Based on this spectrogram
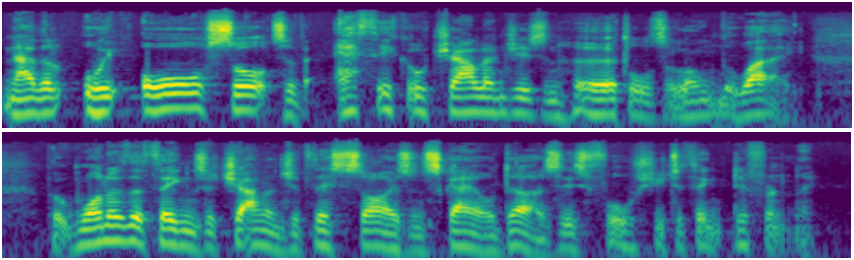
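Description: Speaking at a very fast pace, a man with a dark, mellow tone shows vocal fry and ordinary pitch variation. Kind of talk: interview answer. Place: office.

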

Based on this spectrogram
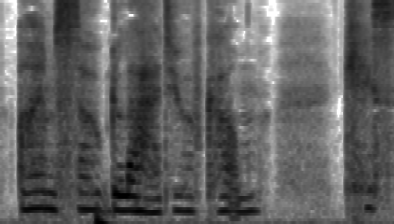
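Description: The speaker puts on a character voice at a middle pitch. Delivery is very slow in pace. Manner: seductive.

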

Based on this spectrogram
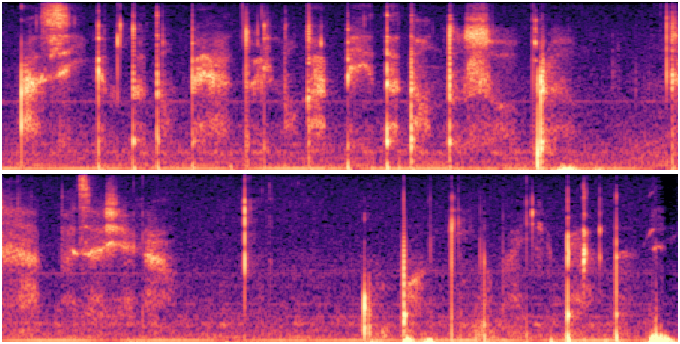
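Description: Soft-spoken whispering at a very slow pace, with long, frequent pauses, big swings in loudness and light background noise. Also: woman, dry sound with no echo. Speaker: ASMR creator. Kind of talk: casual tutorial chat, soft-spoken. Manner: soft close-mic whisper behind hand. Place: home room. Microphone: studio mic.

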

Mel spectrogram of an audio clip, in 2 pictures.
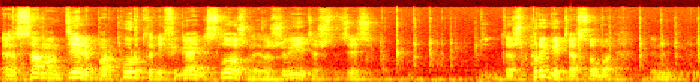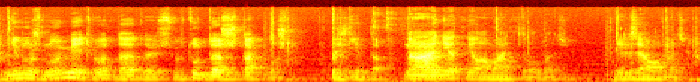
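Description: A man's medium-pitched voice at a moderate pace, with ordinary pitch variation, big swings in loudness, long, frequent pauses, audible room echo and noticeable background noise. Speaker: gaming video creator. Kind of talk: let's play commentary. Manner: animated.

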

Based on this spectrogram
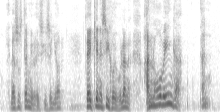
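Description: Pitched fairly high, a man's voice carries vocal fry and very wide pitch swings. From Colombia, Huila (Garzón); Huila, Colombia. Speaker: journalist and sports commentator. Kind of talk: interview. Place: studio. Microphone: lapel.

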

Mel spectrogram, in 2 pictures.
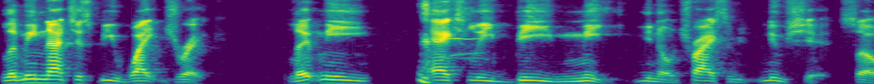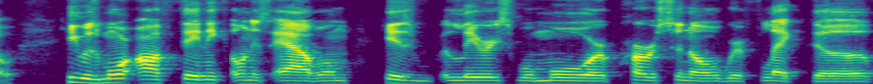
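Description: A man with an American accent, a plain, everyday voice, a fairly low pitch, ordinary pitch variation and a fairly slow pace, on a very clean recording with a silent background. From US South. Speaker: podcast host. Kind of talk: casual chat.

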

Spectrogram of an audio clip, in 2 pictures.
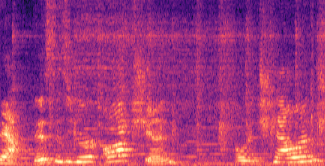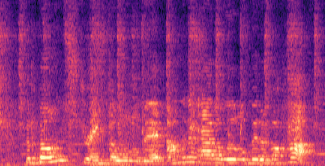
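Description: A woman's high-pitched voice at a moderate pace, with clear music in the background. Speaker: exercise instructor. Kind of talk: fitness class instruction. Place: gym. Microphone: camera far.

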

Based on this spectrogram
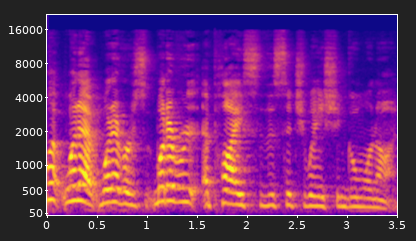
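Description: A woman with a rural Southern US accent speaks at a fairly slow pace in a warm tone with lively intonation, over light background noise. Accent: rural Southern US, self-described hillbilly. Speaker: vlogger. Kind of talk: casual vlog chat. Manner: warm, conversational, earnest. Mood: earnest, heartfelt. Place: kitchen. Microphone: phone near.

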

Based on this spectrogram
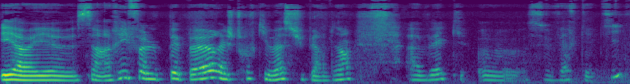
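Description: A woman is speaking. Her intonation is lively. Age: 40s. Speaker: knitting and sewing vlogger; sewing vlogger. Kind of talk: casual vlog chat. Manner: hesitant, many fillers. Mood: warm, cheerful. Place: home room. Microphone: phone near.

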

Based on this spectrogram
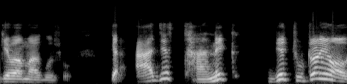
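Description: The man's voice has a bright, sharp tone. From Gujarat, Vadodara area. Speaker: local activist. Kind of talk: interview.

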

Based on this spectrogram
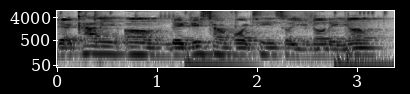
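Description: There is audible room echo and light background noise as a man talks at a moderate pace. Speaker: vlogger. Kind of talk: casual vlog chat, mukbang. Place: home room. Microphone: phone near.

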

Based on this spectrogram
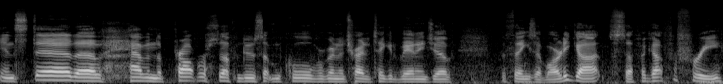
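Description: Light background noise sits under a man's voice, and the sound is dry with no echo. His pace is moderate, and his pitch varies in an ordinary way. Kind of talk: casual vlog chat. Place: garden. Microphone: phone near.

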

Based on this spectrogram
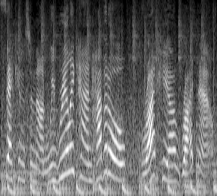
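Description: A woman with an Australian accent, an upbeat tone, dry sound with no echo and clear music in the background. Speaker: TV host; TV presenter. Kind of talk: TV travel and lifestyle presenting. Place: beach.

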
